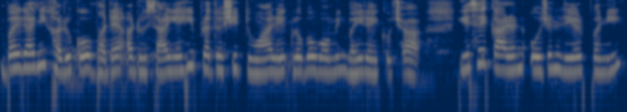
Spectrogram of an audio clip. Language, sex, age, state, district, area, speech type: Nepali, female, 18-30, West Bengal, Darjeeling, rural, spontaneous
